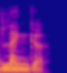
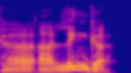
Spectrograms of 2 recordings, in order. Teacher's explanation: It's being raised up to become I. It's going from E to I when it comes before a nasal sound. So a word like linger is originally lenger.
